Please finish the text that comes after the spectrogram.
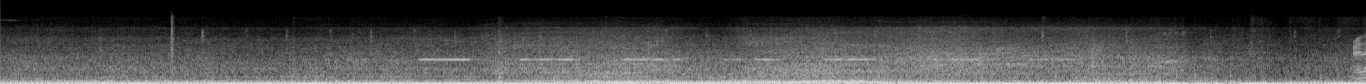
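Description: A truck backs up in a parking area beside a trailer, its reversing alarm beeping steadily and evenly through most of the stretch over a loud engine rumble and wind buffeting.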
